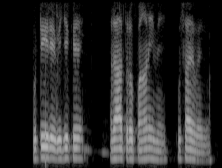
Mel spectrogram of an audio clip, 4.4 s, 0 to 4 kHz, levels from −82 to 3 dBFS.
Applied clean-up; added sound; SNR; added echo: neural mask model RNNoise.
